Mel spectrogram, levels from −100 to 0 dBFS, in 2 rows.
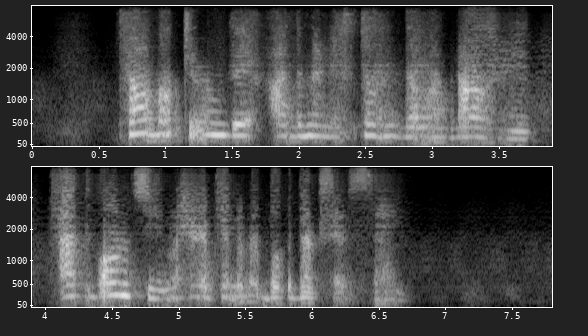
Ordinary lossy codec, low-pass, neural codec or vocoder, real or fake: Opus, 16 kbps; 7.2 kHz; codec, 44.1 kHz, 0.9 kbps, DAC; fake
